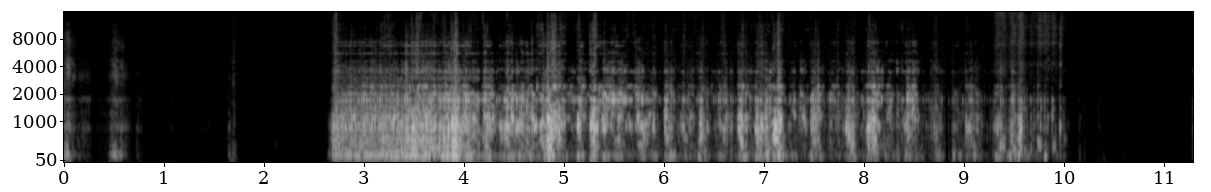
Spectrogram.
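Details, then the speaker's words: Honda Vario 125 rear wheel spun by hand: rough, gritty "grr grr" grinding from the CVT rear pulley, mainly a worn rear pulley bearing. "oke mas Vario 125 punya jenengan sudah tak cek sudah tak analis yang menyebabkan bunyi kasar Mas pada bagian CVT bunyi gr gr gr G ya Mas itu di bagian poli belakang Mas letak masalah ada padaakar dan juga lebih dominan ke lakerpi Mas"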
